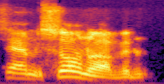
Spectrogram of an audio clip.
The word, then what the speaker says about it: Samsonov: So however you say your name, like, so Ilya Samsonov in Toronto. – Mm-hmm. – It's Samsonov in Russian. In Russian, the middle syllable is accented.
